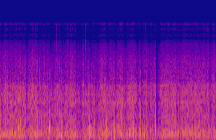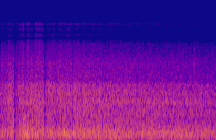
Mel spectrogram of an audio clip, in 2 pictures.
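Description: Car driving along a country road, heard from inside the cabin: a steady rumble of road and engine noise, with a few light knocks in the first few seconds.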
